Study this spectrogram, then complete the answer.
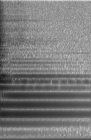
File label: Shamisen; Ethnic; GMPlay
